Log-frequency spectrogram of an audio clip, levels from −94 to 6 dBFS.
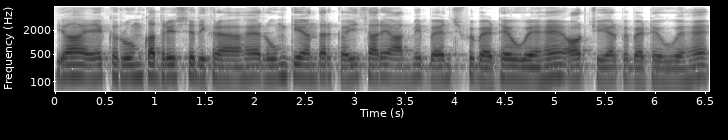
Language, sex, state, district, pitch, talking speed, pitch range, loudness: Hindi, male, Jharkhand, Garhwa, 130 Hz, 230 wpm, 120-135 Hz, -19 LUFS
